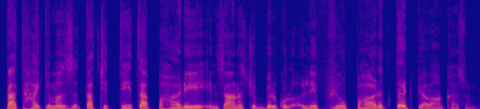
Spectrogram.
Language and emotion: Kashmiri, neutral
